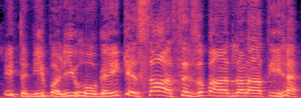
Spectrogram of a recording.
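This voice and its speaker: A woman's voice: high-pitched, unhurried, breathy edge. A woman voicing a melodramatic, scolding older mother-in-law in a cartoon story. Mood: indignant. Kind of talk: Hindi cartoon story dubbing.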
